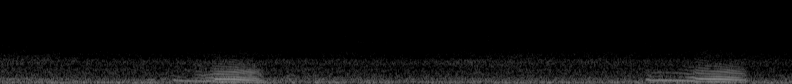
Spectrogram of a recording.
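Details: A domestic cat snores while asleep, giving two short buzzy breaths that bend downward in pitch. The breaths come nearly five seconds apart, with faint room hiss between them.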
